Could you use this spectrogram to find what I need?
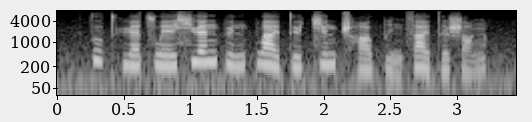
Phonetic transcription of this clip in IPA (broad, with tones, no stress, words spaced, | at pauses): t̪u˥˩t̪ʰɥɛ˧˥t͡swe˧˥ɪ̯ ɕɥɛ˥npy˧˥n pwa˥˩ɪ̯t̪y˧˥t͡ɕy˥n ʈ͡ʂʰɑ˧˥ʊ̯pḭ˨˩ŋsa˥˩ɪ̯ t̪i˧˥ʂɑ˧˥ŋ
